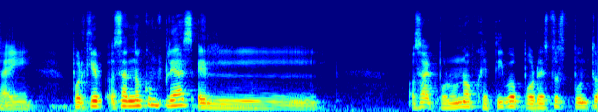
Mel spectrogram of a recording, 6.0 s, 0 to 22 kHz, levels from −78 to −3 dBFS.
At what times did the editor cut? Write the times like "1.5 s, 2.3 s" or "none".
1.0 s, 4.4 s

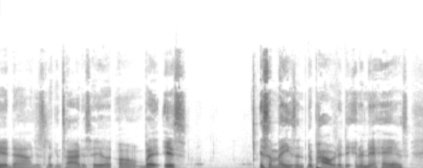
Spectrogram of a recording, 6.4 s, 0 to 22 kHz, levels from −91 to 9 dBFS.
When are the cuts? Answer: 1.7 s, 4.5 s

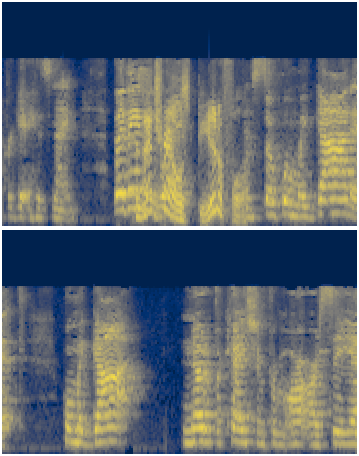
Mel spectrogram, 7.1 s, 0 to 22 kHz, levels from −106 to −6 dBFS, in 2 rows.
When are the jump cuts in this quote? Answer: 2.4 s

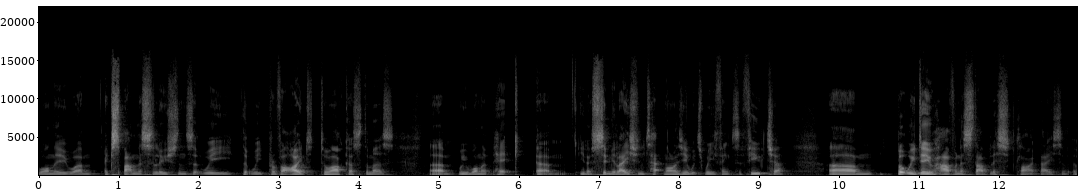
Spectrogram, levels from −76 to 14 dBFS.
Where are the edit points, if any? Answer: none

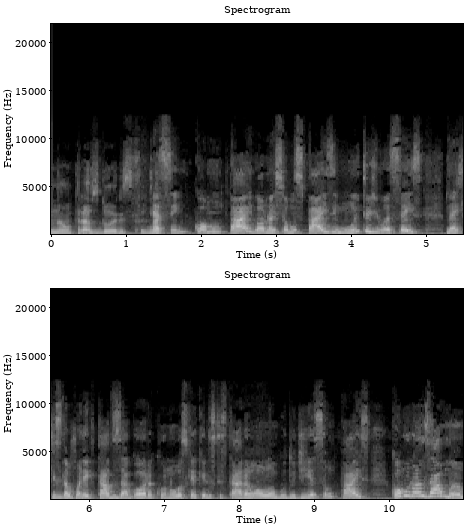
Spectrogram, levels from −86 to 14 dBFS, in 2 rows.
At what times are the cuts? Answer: none

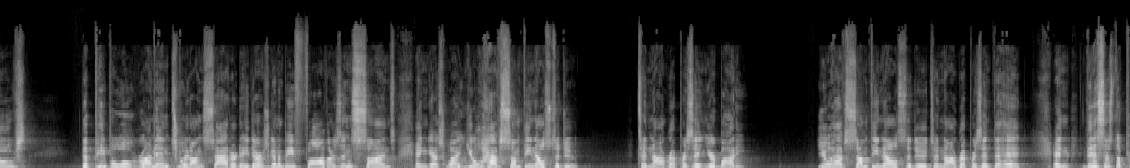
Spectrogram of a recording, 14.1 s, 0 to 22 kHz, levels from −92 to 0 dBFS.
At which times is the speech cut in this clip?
none

